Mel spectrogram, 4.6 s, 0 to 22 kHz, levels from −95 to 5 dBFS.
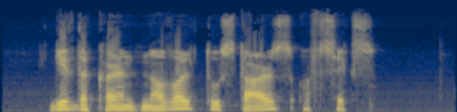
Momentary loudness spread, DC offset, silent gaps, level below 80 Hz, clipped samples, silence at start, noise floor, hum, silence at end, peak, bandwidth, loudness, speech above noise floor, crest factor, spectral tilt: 12 LU; under 0.1%; none; -48 dBFS; under 0.1%; 0.5 s; -58 dBFS; 50 Hz at -40 dBFS; 0.85 s; 0 dBFS; 13.5 kHz; -15 LUFS; 43 dB; 16 dB; -5.5 dB/octave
